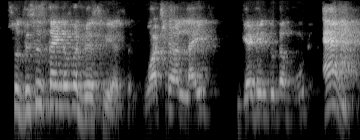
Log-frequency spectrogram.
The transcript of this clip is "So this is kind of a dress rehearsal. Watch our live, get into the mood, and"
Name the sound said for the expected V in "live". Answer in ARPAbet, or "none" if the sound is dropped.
F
